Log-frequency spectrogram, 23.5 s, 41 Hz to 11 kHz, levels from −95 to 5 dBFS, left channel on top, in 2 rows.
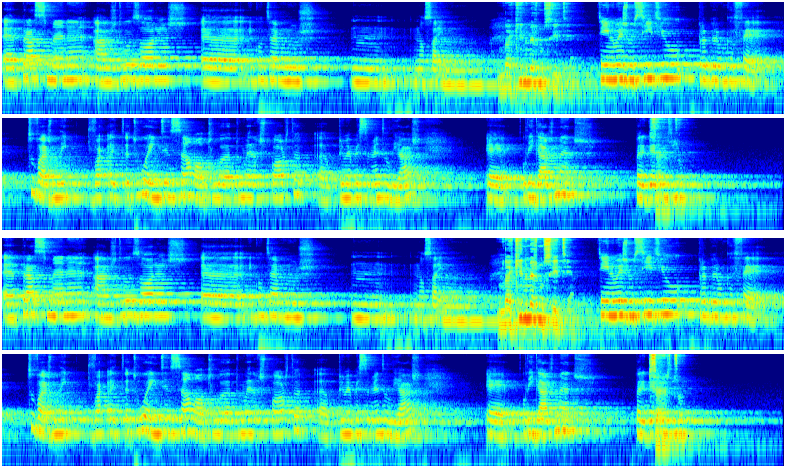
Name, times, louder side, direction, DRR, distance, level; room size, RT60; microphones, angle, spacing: voice 1, 0.0-4.7 5.2-5.9 6.2-7.2 9.0-10.2 10.4-11.4 12.1-12.7 13.0-18.3 19.0-19.3 19.5-20.6 21.2-22.0, equal, 5° right, 1.1 m, -30 dB
voice 2, 7.4-8.6 21.4-22.0, right 8 dB, 75° right, 0.4 m, -26 dB
15.5 x 6.8 x 6.1 m
head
